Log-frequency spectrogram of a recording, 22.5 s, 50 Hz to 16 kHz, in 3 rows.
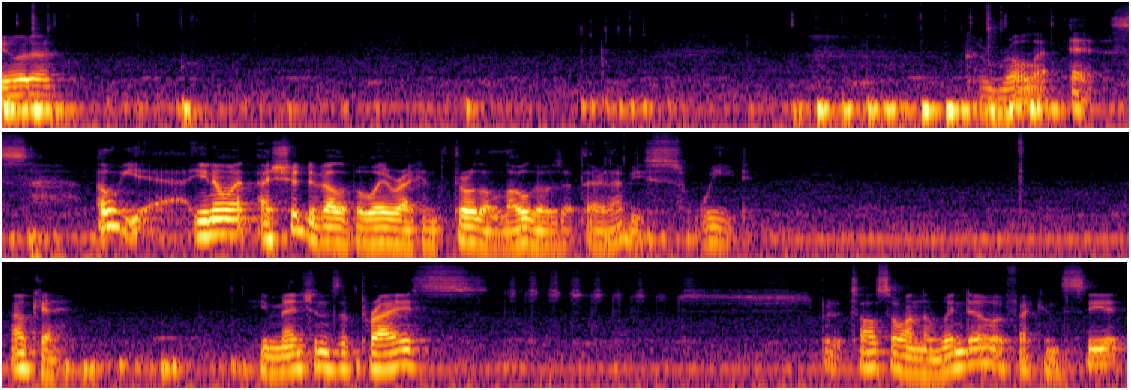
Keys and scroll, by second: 5.4 shift+c.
